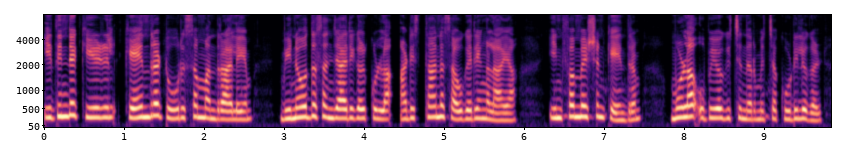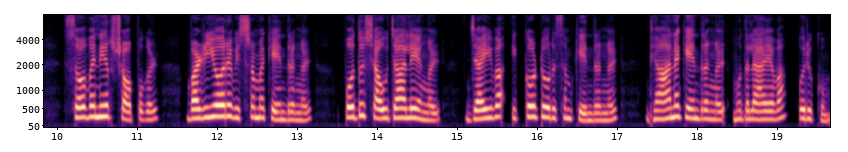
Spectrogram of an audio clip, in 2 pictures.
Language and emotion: Malayalam, neutral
